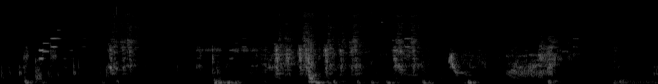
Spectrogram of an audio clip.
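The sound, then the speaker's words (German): A video-game dog attacks and catches the player, loud harsh barks and snarls coming in rapid irregular bursts mixed with ragged panting and scrabbling noises, with no one talking. “Oh shit, der Hund hat mich erwischt.”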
